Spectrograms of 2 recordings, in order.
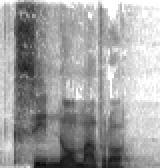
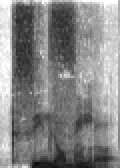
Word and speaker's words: Xinomavro: The variety of this region is a variety, ready guys, Xinomavro. – I always thought it was Z. – Xinomavro. Yeah, it's spelled X-I-N-O, and that etymology means sour or acidic.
